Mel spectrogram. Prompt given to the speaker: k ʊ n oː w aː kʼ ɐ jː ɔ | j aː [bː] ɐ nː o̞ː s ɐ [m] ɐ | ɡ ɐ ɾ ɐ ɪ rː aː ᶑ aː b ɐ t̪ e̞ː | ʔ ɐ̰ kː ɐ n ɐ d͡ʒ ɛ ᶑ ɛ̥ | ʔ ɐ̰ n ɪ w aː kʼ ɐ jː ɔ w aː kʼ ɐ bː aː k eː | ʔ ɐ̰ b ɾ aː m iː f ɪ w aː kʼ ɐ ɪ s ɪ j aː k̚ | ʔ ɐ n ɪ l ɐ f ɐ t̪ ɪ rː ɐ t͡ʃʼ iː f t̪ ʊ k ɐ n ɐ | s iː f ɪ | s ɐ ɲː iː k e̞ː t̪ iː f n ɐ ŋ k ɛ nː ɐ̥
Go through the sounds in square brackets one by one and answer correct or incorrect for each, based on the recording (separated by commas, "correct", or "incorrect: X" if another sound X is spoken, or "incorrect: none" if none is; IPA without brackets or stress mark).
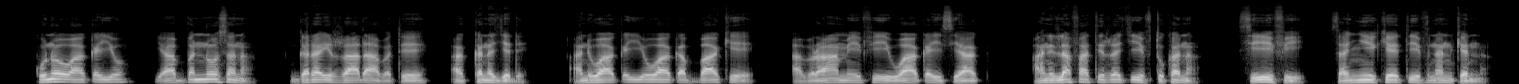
correct, incorrect: n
